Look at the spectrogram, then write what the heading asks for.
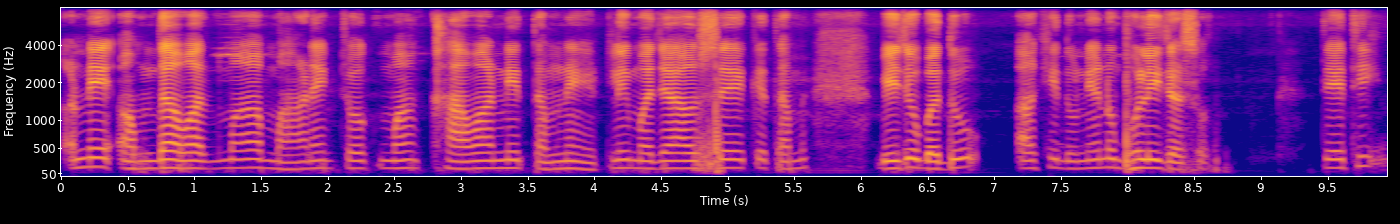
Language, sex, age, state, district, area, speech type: Gujarati, male, 18-30, Gujarat, Anand, rural, spontaneous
